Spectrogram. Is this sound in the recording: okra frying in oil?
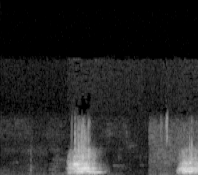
no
